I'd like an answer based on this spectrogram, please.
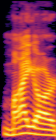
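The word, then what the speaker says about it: Maillard: help i don't know my yard is it's french it's spelled m-a-i-l-l-a-r-d well the only thing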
